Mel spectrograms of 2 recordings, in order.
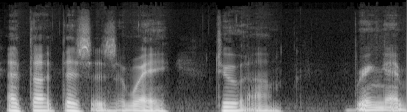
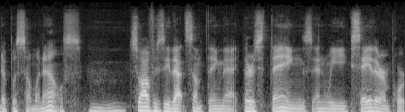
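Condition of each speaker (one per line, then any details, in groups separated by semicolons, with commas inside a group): ALS; affects chest and throat; two and a half years in, weeks to live, refusing some intervention
No condition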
